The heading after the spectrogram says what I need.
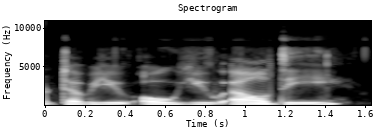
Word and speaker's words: would: and 14 it doesn't matter if you spell it w-o-o-d or w-o-u-l-d the vowel is the same would so with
